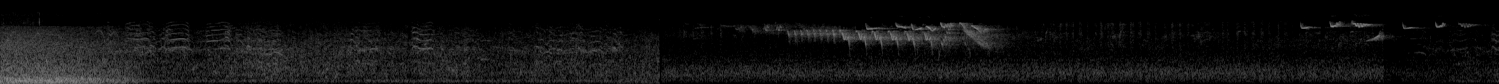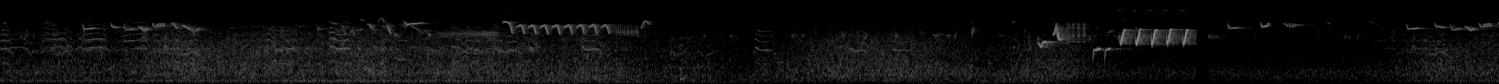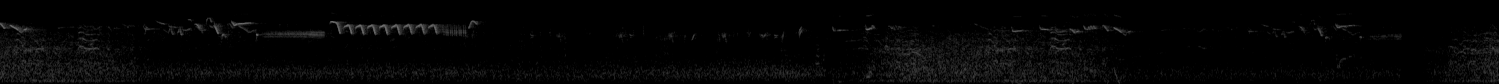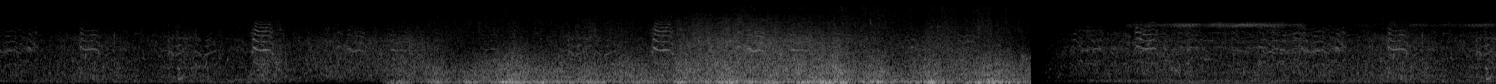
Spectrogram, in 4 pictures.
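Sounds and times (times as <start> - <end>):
steady background hiss: 0.0 - 59.9.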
